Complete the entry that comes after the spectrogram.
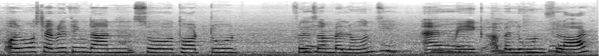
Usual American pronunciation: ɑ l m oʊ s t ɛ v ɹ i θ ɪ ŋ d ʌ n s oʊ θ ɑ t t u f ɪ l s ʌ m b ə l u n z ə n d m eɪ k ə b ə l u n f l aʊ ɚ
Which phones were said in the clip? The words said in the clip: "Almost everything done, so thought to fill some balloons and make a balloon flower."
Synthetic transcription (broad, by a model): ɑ l m oʊ s t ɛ v ɹ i t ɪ ŋ d ʌ n s oʊ t ɑ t t u f ɪ l s ʌ m b ə l u n z ə n d m eɪ k ə b ə l u n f l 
